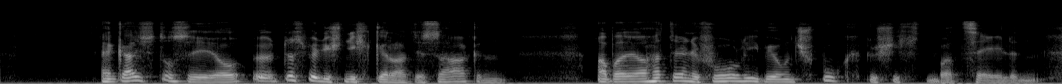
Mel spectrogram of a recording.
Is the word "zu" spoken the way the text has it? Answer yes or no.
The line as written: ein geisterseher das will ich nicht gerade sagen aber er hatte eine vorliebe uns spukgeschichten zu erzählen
no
